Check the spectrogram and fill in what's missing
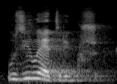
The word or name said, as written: os eletricos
